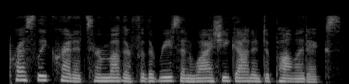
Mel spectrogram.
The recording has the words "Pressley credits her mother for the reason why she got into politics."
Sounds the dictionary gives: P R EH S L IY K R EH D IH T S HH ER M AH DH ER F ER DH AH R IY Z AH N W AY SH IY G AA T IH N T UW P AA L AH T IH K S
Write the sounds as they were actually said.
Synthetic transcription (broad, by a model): P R EH S L IY K R EH D IH T S HH ER M AH DH ER F ER DH AH R IY Z AH N W AY SH IY G AA T IH N T UW P AA L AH T IH K S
